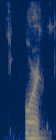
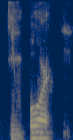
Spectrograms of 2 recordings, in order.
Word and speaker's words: important: Me gusta que entiendan perfectamente important, important, important. Si lo pueden decir, mejor. Important, important. Porque no pronunciamos esa T, llegamos a la R, import, y después el sonido de la N, el sonido.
